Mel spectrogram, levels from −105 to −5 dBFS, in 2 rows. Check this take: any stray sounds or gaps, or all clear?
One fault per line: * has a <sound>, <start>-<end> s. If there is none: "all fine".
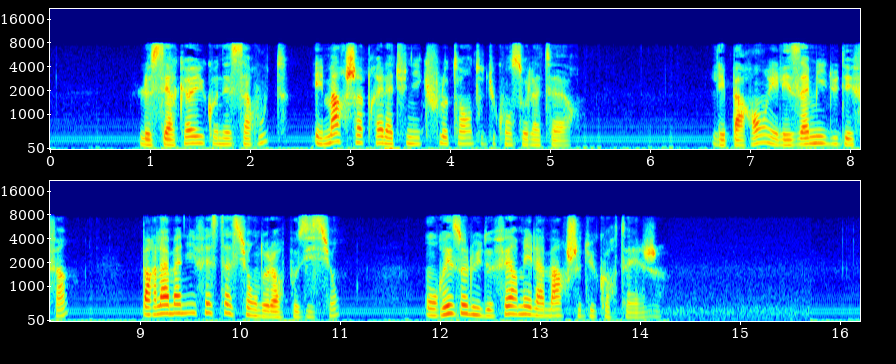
all fine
